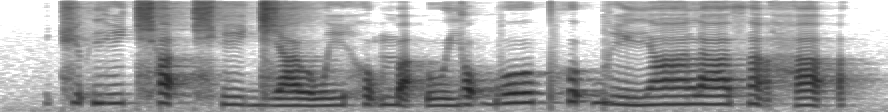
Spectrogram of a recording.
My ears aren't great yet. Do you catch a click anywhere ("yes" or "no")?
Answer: no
